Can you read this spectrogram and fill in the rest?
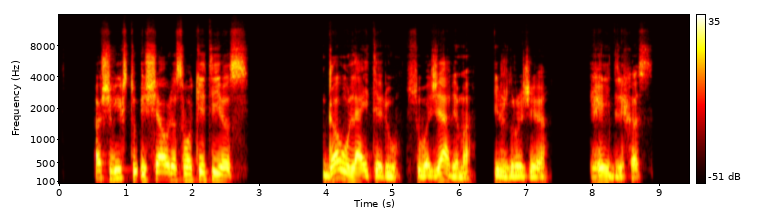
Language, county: Lithuanian, Vilnius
